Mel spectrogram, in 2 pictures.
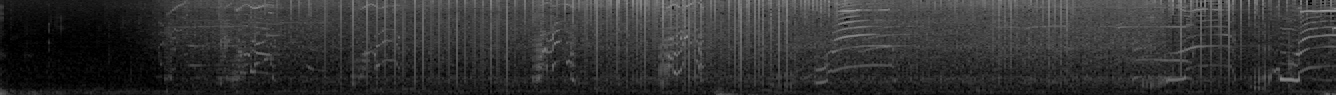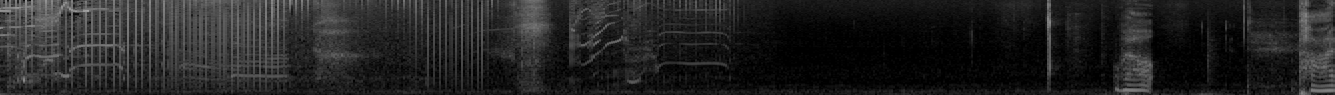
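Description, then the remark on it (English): Southern Resident orca pod vocalizations: many squeaky, rising whistles and wavering pulsed cries overlap over a steady underwater hiss, busy for about twenty seconds before thinning to a few scattered calls. “And here are the sounds of that pod.”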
